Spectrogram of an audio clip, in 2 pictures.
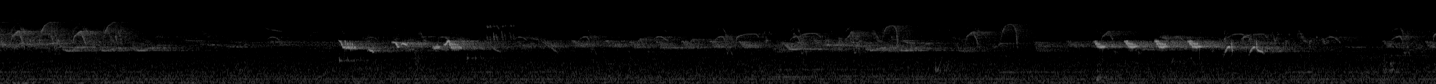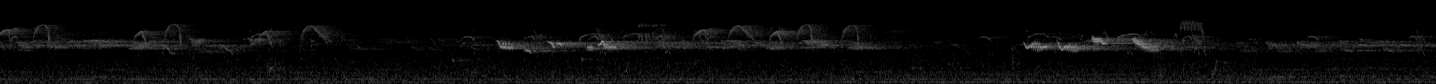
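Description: Birds chirping and twittering, with a louder burst of quick repeated chirps every seven or eight seconds.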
